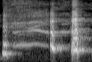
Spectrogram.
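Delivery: sudden high shriek of laughter; real laugh bursting out high. Real, not acted. Laughing at someone being silly.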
